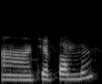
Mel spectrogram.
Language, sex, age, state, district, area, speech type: Telugu, female, 18-30, Telangana, Nalgonda, rural, conversation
